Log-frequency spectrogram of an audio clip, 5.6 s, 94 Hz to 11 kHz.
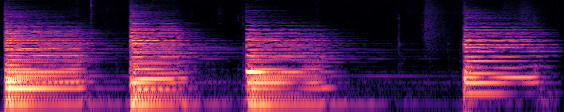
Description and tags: piano charge 8
Playing hard on the lower registers of an upright piano. Mics were about two feet away. Variations.
piano, play-hard, low-register, doom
